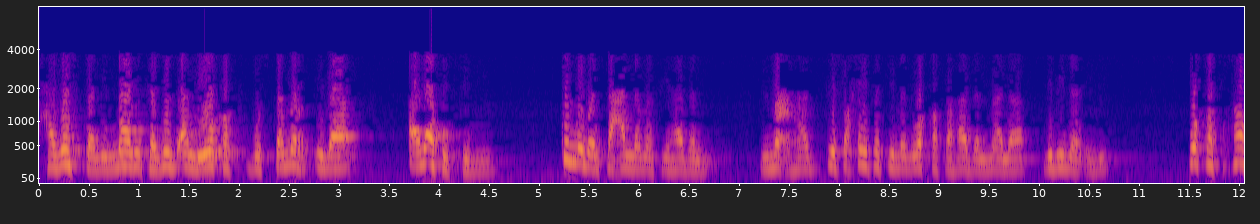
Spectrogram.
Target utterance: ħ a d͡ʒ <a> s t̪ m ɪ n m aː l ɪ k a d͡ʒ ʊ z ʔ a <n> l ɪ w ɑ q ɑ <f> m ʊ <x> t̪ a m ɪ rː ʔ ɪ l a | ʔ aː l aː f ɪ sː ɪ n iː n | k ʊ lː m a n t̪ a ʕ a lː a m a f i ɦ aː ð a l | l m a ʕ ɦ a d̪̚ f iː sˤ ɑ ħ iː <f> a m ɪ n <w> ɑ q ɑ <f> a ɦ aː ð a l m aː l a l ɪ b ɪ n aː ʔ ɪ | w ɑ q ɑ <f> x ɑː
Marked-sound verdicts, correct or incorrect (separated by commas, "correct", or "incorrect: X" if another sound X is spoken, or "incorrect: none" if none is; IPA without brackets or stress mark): correct, correct, correct, incorrect: s, correct, correct, correct, correct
